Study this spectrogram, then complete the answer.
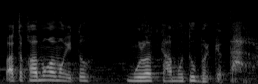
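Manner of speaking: soft, low-key voice; quiet confiding. Retold or imitated. Brother pointing out a trembling mouth, quiet. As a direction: observe it gently and quietly. Quotes Joshua's gentle observation.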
